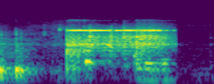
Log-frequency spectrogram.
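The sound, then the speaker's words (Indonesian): A drinking glass shatters with a sudden bright crash, sustained high ringing and rattling shards for about a second, then cuts to silence; a few soft knocks come just before. “oke balik lagi guys tadi ada trouble kelas hmm. pecah hmm.”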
